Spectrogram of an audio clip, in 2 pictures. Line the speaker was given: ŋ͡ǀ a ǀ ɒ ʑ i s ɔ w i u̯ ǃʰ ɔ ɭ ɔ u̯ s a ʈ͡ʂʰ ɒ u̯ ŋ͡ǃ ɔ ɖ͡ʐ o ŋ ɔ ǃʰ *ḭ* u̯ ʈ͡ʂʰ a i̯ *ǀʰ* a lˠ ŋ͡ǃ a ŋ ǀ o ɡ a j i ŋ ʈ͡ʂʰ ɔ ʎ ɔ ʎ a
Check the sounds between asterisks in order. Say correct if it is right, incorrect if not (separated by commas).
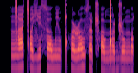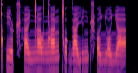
incorrect, incorrect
